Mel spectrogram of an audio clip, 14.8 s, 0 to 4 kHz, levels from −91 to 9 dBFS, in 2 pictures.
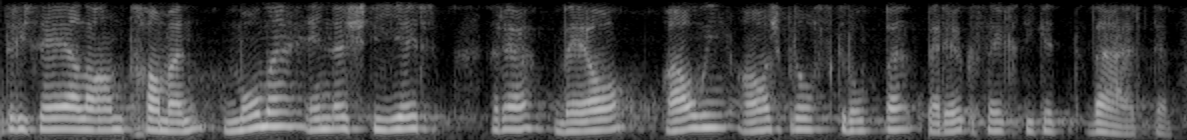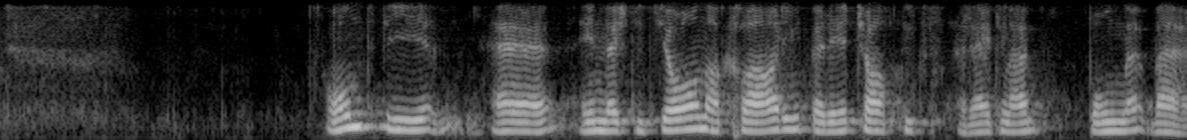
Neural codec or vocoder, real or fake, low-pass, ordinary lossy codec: codec, 16 kHz, 4.8 kbps, FACodec; fake; 3.6 kHz; Opus, 32 kbps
